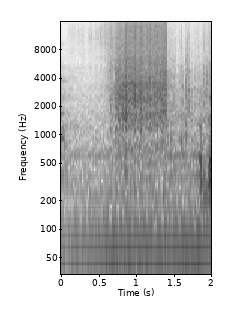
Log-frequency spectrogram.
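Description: Seasoning going into a plastic zip-top bag: a dry hiss of pouring granules and bag rustle lasting under a second, about halfway through.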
